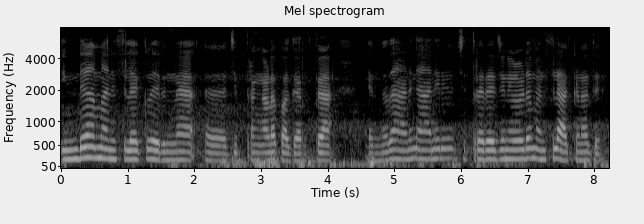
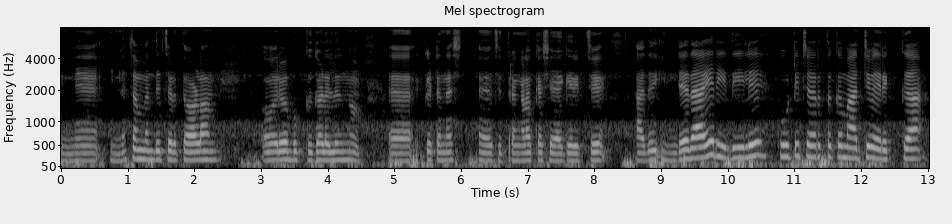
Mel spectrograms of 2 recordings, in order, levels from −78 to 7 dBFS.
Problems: background sounds at intervals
